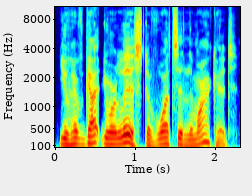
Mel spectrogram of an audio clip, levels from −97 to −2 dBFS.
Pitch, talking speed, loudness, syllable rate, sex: 135 Hz, 260 wpm, -15 LUFS, 5.1 syllables/s, male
